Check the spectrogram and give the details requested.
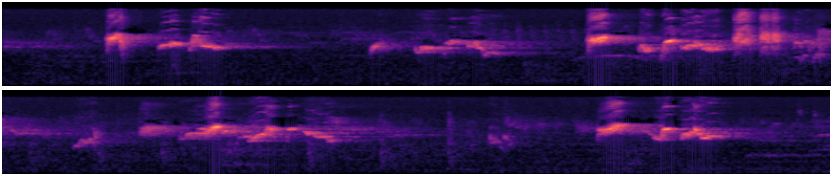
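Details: Red-whiskered bulbul from central Vietnam: short warbling phrases of bright, bubbly notes, each phrase a quick run of several notes, separated by brief pauses, over light background hiss.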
